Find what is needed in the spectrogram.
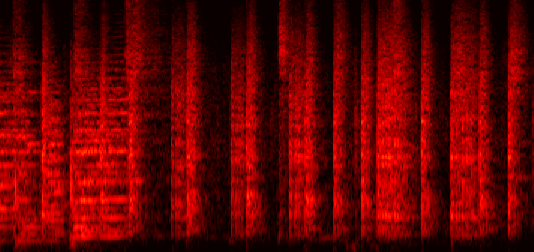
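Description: Marching band music: short brass chords for about the first second, then a drum cadence of snare and bass drum strikes, several a second.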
